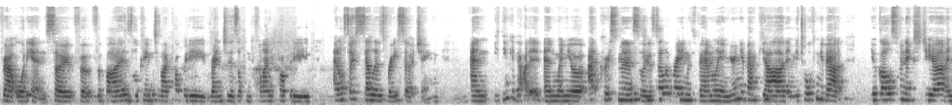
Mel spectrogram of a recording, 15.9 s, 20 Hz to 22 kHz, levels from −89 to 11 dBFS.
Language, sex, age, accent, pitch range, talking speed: English, female, 20-39, Australian, 180-230 Hz, 195 wpm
